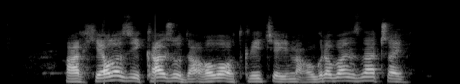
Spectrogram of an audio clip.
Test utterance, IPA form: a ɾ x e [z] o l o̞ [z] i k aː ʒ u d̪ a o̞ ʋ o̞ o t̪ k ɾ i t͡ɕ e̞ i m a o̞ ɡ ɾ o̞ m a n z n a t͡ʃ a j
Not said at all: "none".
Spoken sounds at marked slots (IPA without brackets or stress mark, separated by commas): none, z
